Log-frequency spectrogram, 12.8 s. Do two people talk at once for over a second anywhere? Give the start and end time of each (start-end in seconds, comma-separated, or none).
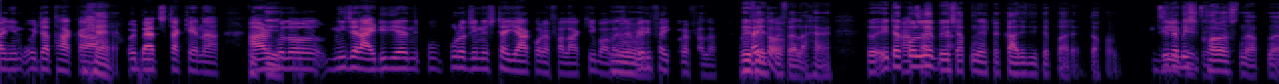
none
